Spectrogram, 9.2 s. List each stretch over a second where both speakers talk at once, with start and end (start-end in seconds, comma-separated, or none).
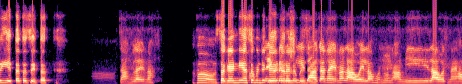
5.0-6.3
